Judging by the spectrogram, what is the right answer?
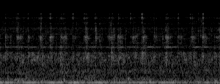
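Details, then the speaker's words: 2007 Ford Focus SE 2.0 with the serpentine belt off, idler pulley spun by hand from above; rapid dry rattling ticks from a rough, gritty bearing that needs replacing alongside the belt tensioner. "Hear all that noise? That tells me it was a good call to go ahead and change that idler pulley while I was doing the tensioner."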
